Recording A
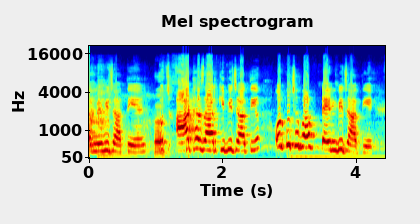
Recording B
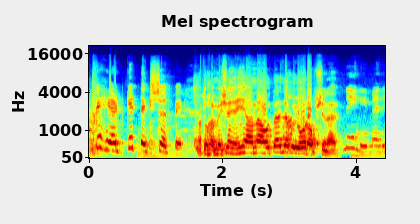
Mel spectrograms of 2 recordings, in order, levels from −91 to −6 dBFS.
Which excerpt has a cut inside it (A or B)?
B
